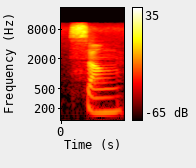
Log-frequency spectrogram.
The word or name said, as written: sung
